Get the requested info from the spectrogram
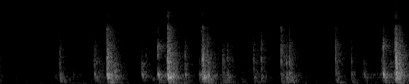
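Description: Plastic toy cubes knocked and tapped against a baby's high-chair tray: a series of irregular knocks.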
